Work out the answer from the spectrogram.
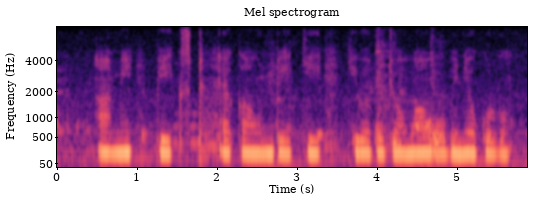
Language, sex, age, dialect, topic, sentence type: Bengali, female, 18-24, Rajbangshi, banking, question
